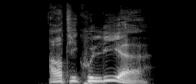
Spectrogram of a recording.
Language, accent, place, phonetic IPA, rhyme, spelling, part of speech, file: German, Germany, Berlin, [aʁtikuˈliːɐ̯], -iːɐ̯, artikulier, verb, De-artikulier.ogg
- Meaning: 1. singular imperative of artikulieren 2. first-person singular present of artikulieren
